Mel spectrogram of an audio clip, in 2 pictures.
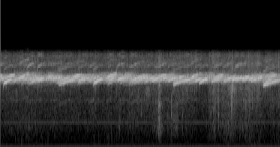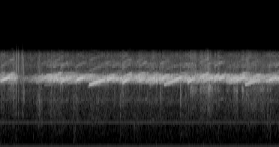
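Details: Many frogs calling together in the Eastern Townships: continuous high-pitched trilling chorus with overlapping rising notes and scattered soft clicks, briefly thinning and quieter near the middle before swelling back.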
